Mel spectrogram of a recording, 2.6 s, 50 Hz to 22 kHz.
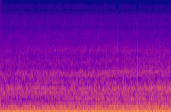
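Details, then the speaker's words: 1994 Honda GL1500 Goldwing Aspencade after fuel pump replacement, warm after running over 20 minutes, no issues, no smoke: smooth, even low rumble with steady beat, no knocks or misses; clean healthy warm idle, temperature gauge apparently not working. "all right Mike's been running for a little over 20 minutes um no issues"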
